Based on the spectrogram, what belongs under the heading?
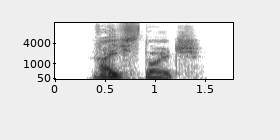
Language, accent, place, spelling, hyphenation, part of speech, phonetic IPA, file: German, Germany, Berlin, reichsdeutsch, reichs‧deutsch, adjective, [ˈʁaɪ̯çsˌdɔɪ̯t͡ʃ], De-reichsdeutsch.ogg
- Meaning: being (ethnically) German and residing in or being a citizen of Germany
